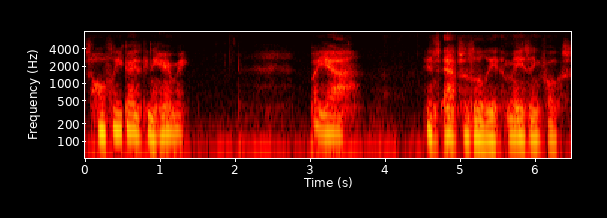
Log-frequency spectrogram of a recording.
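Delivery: hushed, quiet voice. Filming the sky very early in the morning, speaking quietly. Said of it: "I'm trying to be quiet".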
